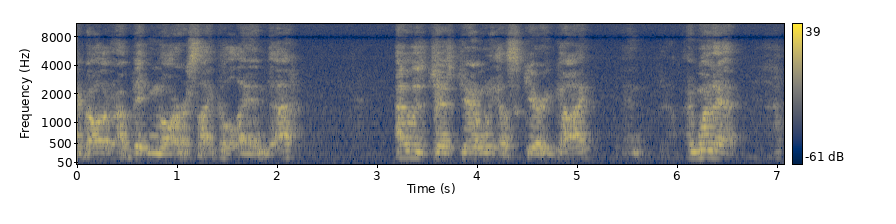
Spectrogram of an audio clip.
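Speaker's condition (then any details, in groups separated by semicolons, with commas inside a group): Cerebellar ataxia from brain tumour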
